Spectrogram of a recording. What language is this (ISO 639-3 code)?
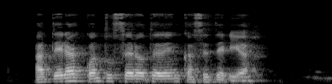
eus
